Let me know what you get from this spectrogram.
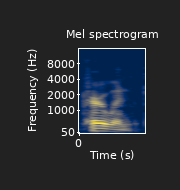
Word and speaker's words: Kerwin: Kerwin.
